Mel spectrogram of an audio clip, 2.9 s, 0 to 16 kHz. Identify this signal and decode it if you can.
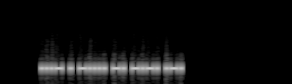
Morse code, heard as a keyed tone, about 51 wpm, 700 Hz. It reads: VE6NCR
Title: DXCC-100 Call Signs - 6 Characters - Repeated 3x - 50wpm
